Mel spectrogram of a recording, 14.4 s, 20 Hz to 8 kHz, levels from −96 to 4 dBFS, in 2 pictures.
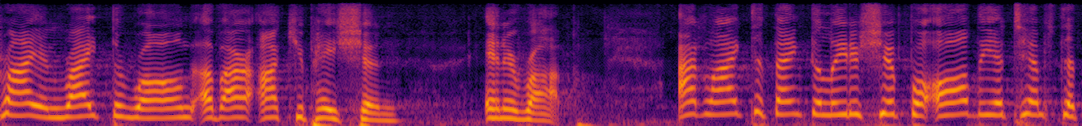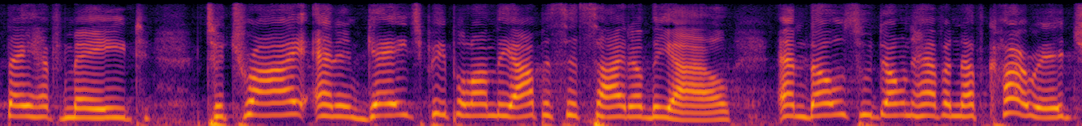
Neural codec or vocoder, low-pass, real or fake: codec, 24 kHz, 3.1 kbps, DualCodec; 7.2 kHz; fake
